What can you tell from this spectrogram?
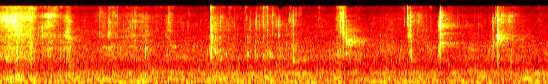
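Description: Close-up mouth sounds of eating a braised pig's trotter: biting, tearing and chewing the soft braised skin and meat, with wet smacking and several sharp clicks, the loudest a little past the middle.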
